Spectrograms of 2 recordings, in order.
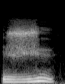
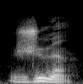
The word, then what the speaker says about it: juin: Okay, and then here, well, it's a bit tricky, but still, IN goes like un, okay, and then you get juin, juin. Okay, let's see them one more time. Janvier, février, mars, avril, mai, juin.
